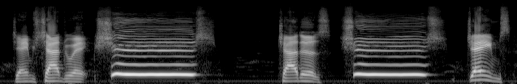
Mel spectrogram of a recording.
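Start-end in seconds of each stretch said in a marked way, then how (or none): 1.0-2.2 high, loud, drawn-out shush at the crowd. Acted. Streamer shushing a rowdy crowd, loud high shush. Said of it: "I just shooshed everyone". 3.4-4.5 high, loud, drawn-out shush at the crowd. Acted. Streamer shushing a rowdy crowd, loud high shush. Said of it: "I just shooshed everyone".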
